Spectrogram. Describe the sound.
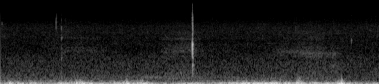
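Wind blows outdoors as it picks up, making a low rumbling buffeting with uneven gusts that rise and fall. There is no talk.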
